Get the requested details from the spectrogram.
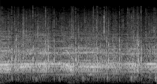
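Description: An audience applauds steadily, a dense wash of clapping that stays loud and even throughout, with no one speaking over it.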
